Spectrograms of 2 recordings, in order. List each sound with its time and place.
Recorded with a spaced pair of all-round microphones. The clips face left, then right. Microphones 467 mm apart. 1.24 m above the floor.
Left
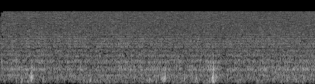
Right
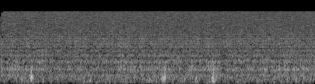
Only background noise.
